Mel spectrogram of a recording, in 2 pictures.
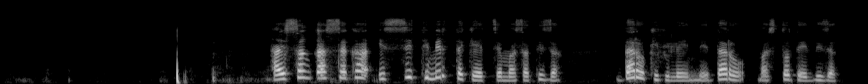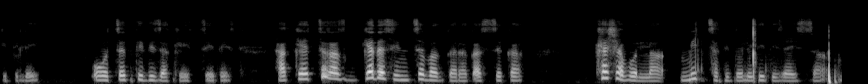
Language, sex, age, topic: Gamo, female, 25-35, government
